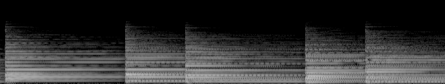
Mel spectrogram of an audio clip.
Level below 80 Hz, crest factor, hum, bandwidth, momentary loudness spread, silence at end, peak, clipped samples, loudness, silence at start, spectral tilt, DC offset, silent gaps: -58 dBFS; 16 dB; none; 7.8 kHz; 8 LU; 0 s; -8 dBFS; under 0.1%; -24 LUFS; 0 s; -8 dB/octave; under 0.1%; none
